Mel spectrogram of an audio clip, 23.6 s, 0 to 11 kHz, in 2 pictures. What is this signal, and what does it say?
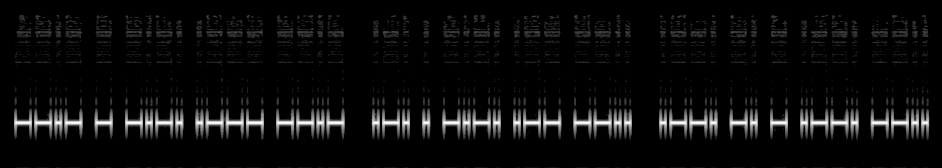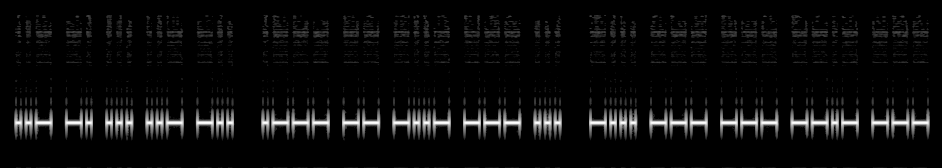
Morse code, heard as a keyed tone, about 19 wpm, 800 Hz. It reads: QTCJQ RECWZ PNTPZ UNSUD JMXOS BOOQO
